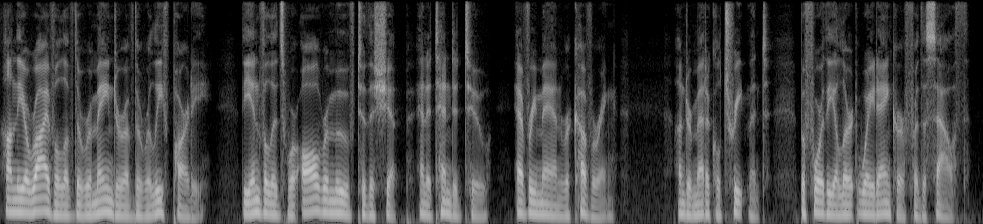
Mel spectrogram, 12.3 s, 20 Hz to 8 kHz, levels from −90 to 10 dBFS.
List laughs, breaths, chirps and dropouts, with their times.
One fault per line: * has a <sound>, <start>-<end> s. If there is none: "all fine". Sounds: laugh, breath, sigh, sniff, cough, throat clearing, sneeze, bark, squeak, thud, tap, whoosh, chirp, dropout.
all fine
